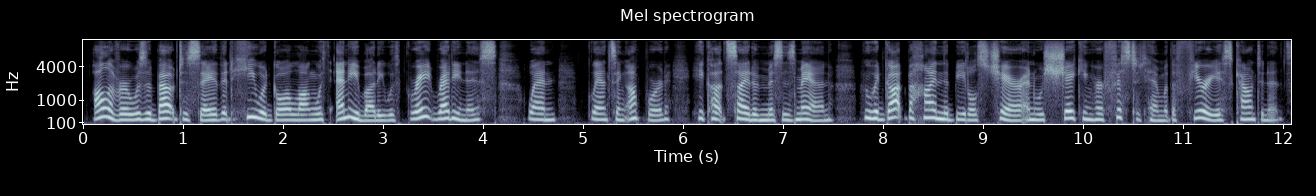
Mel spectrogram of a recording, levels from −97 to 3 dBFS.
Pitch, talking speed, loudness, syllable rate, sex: 235 Hz, 210 wpm, -18 LUFS, 5.6 syllables/s, female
